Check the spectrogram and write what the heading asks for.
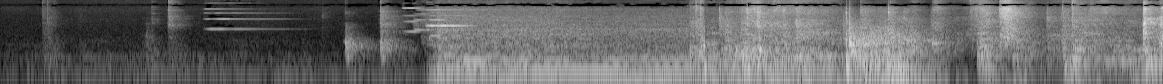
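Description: Samsung front-load washing machine's control panel: light button clicks and a short electronic beep, then from about three seconds in a louder steady low hum as the washer starts, with scraping and knocks from the laundry-closet doors being handled near the end.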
